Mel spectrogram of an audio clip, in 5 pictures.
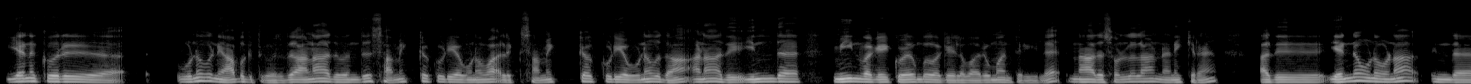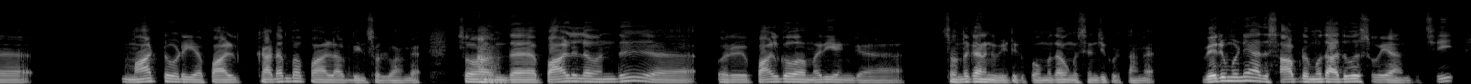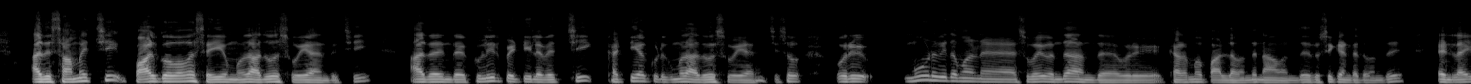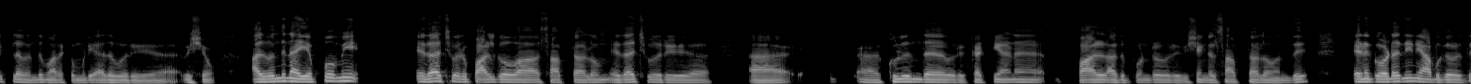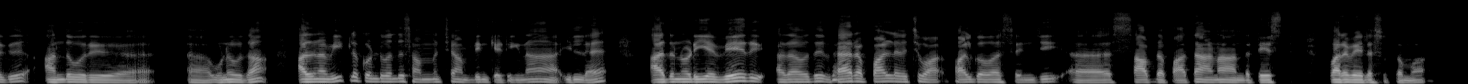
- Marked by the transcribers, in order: none
- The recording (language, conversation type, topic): Tamil, podcast, பழமையான குடும்ப சமையல் செய்முறையை நீங்கள் எப்படி பாதுகாத்துக் கொள்வீர்கள்?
